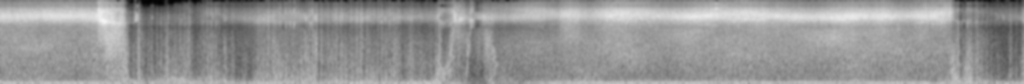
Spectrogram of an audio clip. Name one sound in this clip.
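Strong wind roars loudly during a fast fall through the air.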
